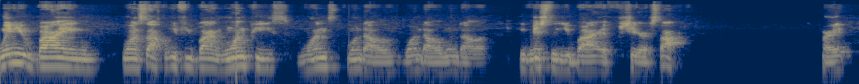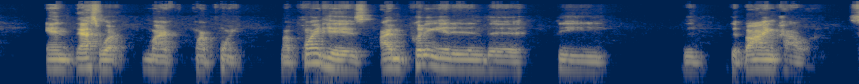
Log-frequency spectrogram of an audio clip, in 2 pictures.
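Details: Male speaker who says aphasia is affecting him today and that he lost track of his point; speech shows word repetitions. Aphasia.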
